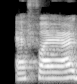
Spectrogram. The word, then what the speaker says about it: FIR: FIR, the pronunciation is F, as in I am saying AFF, and that's why an will come.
